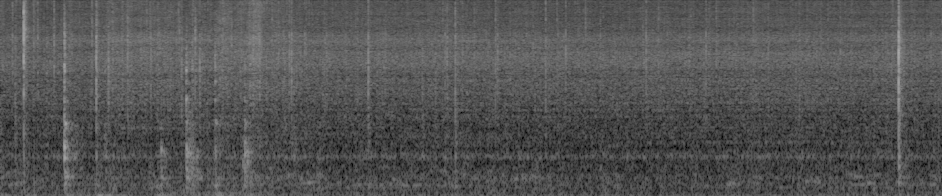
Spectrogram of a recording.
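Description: Vegetables sizzle softly in a frying pan.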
